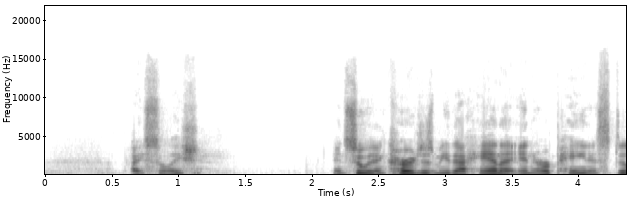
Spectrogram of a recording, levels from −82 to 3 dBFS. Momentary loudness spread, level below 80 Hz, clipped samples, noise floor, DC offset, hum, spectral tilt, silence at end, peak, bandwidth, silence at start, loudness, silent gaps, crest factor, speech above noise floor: 15 LU; -78 dBFS; under 0.1%; -75 dBFS; under 0.1%; none; -4.5 dB/octave; 0 s; -8 dBFS; 15 kHz; 0.65 s; -30 LUFS; none; 24 dB; 46 dB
